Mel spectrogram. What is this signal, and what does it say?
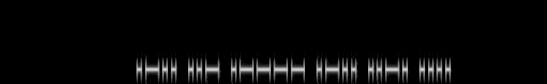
Morse code, heard as a keyed tone, about 28 wpm, 700 Hz. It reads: LU1LFH
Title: DXCC-100 Call Signs - 6 Characters - Repeated 3x - 28wpm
